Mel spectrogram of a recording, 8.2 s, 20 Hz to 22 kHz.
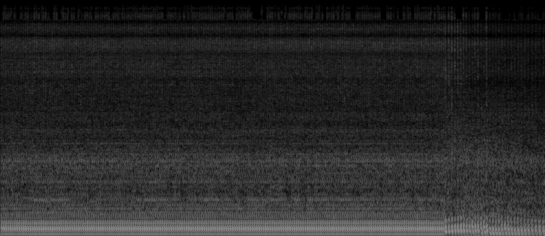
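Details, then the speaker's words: Ridgid 5700-watt generator with formerly seized Yamaha MZ300 single-cylinder engine, after repair and head service: even, steady beat at constant speed with no misses or knocks, then a smooth tone change; good power output and engine speed, runs healthy. "Power output's good. Engine speed is good. The engine sounds good."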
